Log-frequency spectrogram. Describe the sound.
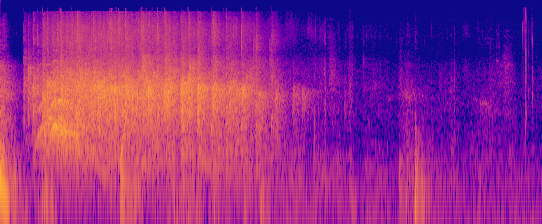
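A crowd bursts into loud applause and cheering after a toast of "Lachaim" ("to life"), swelling quickly, holding for several seconds, then fading into scattered claps and a brief spoken word near the end.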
